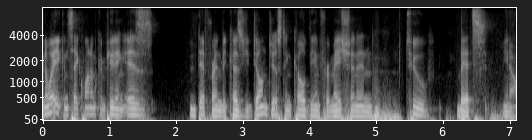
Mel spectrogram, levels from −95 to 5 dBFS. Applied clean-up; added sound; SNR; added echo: none; none; none; none.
